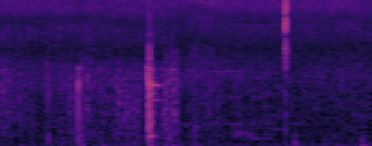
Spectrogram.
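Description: A few sharp knocks and clicks, the loudest about a second in, a softer one before it and a thin high click near the end, over faint room noise.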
